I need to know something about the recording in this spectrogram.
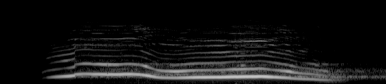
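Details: Wolf howling: one long smooth tone that rises, holds steady, dips and then swells before fading away after about three seconds, rich in overtones, with no other sounds.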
